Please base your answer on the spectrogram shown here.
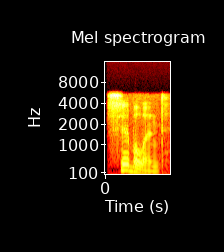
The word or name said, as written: sibilant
